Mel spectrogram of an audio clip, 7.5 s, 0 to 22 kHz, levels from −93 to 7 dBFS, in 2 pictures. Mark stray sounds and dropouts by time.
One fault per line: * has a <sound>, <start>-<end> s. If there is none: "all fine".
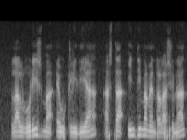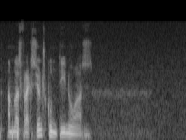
all fine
